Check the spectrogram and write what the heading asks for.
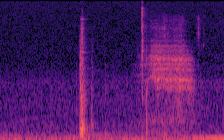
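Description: A ceramic lid handled on a pot: two light clicks about a second apart, then a brief scrape as the lid is lifted off.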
